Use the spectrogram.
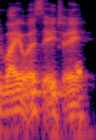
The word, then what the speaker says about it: Joscha: Yeah, so you pronounce it Yosha. It's a German name, so it has a German pronunciation.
